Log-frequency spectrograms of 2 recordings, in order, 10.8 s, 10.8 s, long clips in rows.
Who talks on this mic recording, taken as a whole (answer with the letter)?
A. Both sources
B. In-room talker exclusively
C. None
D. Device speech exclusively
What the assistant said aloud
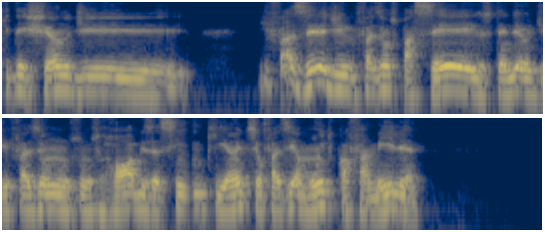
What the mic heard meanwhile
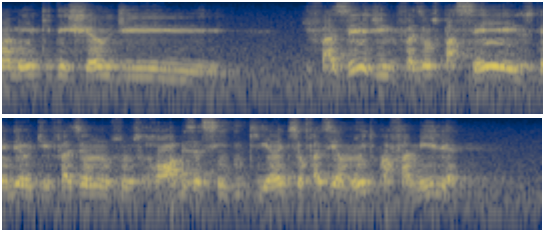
D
